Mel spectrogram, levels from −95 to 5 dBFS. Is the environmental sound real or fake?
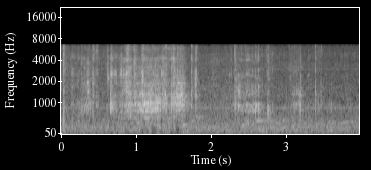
fake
